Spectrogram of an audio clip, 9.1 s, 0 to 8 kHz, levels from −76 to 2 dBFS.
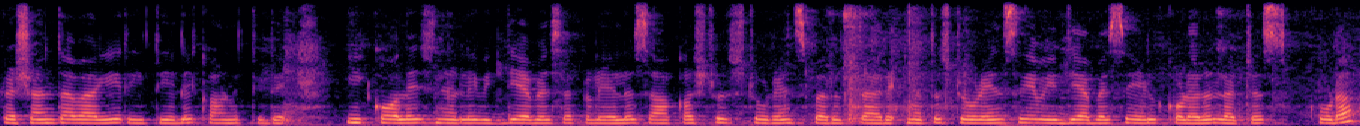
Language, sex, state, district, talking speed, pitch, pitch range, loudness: Kannada, female, Karnataka, Shimoga, 125 wpm, 215 Hz, 210-225 Hz, -19 LUFS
